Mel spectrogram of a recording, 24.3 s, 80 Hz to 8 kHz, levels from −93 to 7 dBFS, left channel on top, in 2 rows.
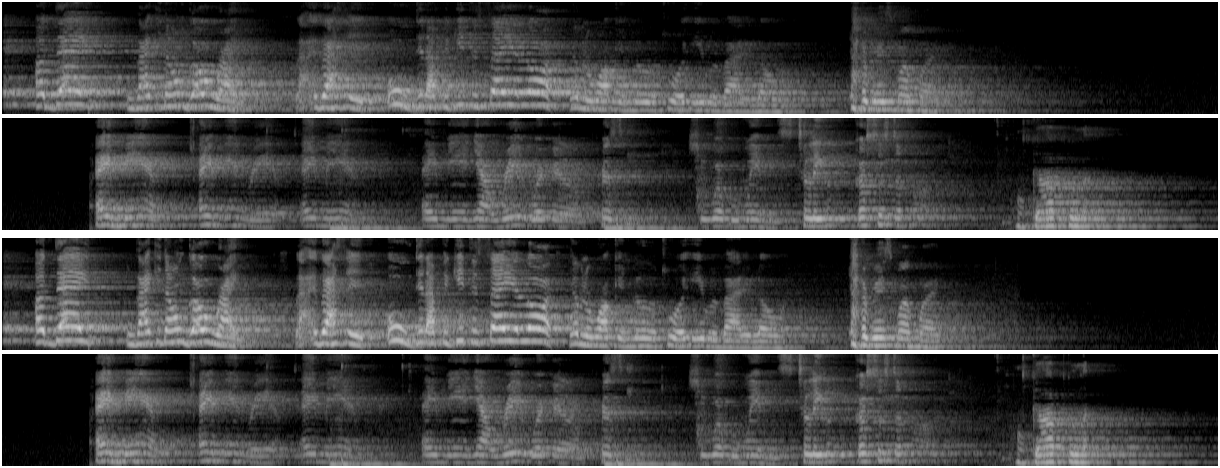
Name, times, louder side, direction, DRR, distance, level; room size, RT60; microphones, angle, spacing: voice 1, 0.3-0.9 1.2-2.4 2.9-7.9 8.5-9.4, right 5 dB, 85° right, 9 dB, 0.4 m, -27 dB
voice 2, 13.1-13.8 14.1-15.9 16.4-18.5 19.0-21.5, equal, 5° right, 2 dB, 0.6 m, -37 dB
voice 3, 22.3-23.0, right 2 dB, 55° right, 4 dB, 1.0 m, -32 dB
8.0 x 7.5 x 8.1 m, 2.5 s
head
